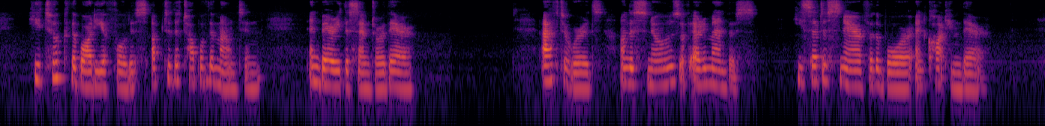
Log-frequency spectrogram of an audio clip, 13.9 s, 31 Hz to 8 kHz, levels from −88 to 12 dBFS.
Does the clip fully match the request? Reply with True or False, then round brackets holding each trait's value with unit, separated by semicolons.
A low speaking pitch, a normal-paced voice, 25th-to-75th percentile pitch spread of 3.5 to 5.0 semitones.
False (185 Hz; 150 wpm; 3.9 semitones)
